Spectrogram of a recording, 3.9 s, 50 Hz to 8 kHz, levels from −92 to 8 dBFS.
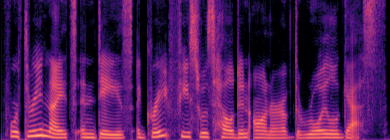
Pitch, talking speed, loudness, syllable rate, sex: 215 Hz, 245 wpm, -18 LUFS, 4.5 syllables/s, female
